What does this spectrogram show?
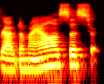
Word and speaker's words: rhabdomyolysis: for toxicity and side effects and that includes rhabdomyolysis rhabdomyolysis another alternate pronunciation and rhabdomyolysis is just muscle breakdown pain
